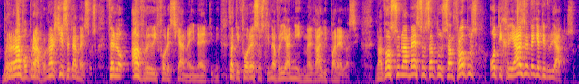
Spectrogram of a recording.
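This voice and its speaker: A man voicing a vain, greedy male king who barks demands in shrill, excitable outbursts. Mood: delighted.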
